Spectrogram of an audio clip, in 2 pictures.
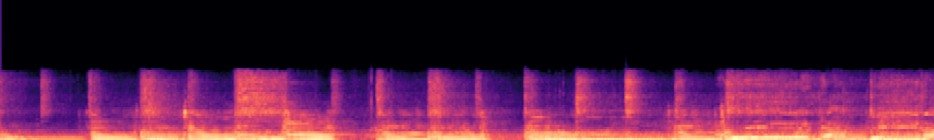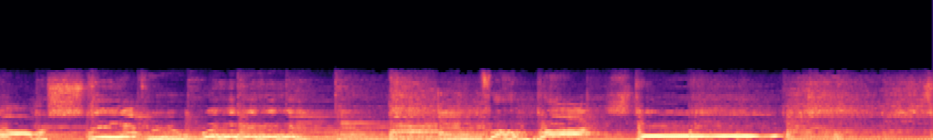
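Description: Live blues band playing: a woman singing over electric guitar, bass and drums, with wavering held notes about halfway through.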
